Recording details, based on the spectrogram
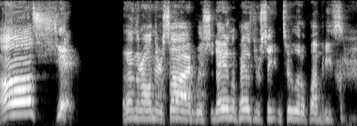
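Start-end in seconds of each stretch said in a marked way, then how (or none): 0.0-1.0 high, loud, startled shocked outburst. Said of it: "all you hear is [name] go".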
